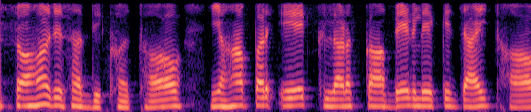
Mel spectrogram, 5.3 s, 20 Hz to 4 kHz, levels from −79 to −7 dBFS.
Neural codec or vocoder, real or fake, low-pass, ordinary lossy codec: codec, 16 kHz in and 24 kHz out, 2.2 kbps, FireRedTTS-2 codec; fake; 3.6 kHz; none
